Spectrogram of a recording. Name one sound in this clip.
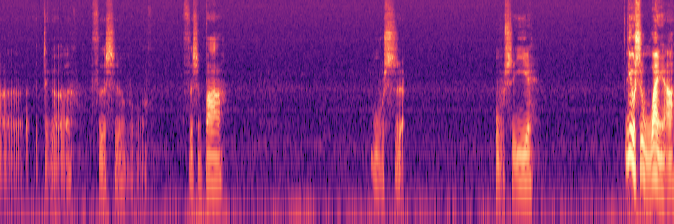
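A man speaks in short bursts close to a microphone, with pauses between phrases.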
